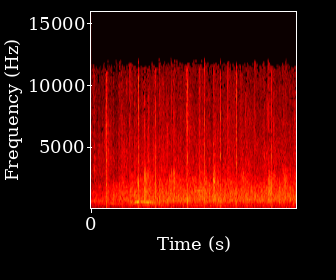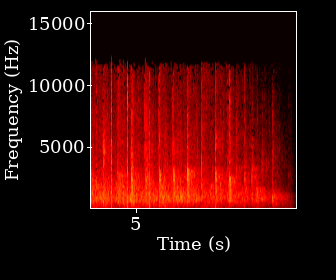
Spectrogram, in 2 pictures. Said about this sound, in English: Please. Join me in a round of applause for the women in this room.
